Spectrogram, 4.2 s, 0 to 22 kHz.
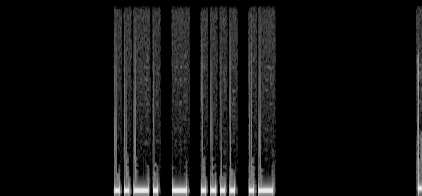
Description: Morse code, heard as a keyed tone, about 25 wpm, 700 Hz. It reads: FTHA
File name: practice / 25wpm / Four Letter-Number Combinations - 25wpm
